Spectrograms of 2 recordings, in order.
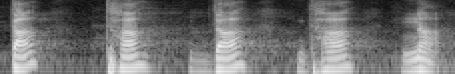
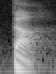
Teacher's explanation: The Sanskrit dentals are right against the teeth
